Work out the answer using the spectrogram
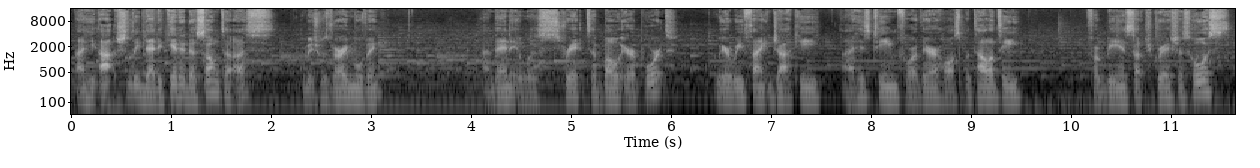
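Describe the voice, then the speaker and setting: Speaking at a moderate pace in a steady, fairly low voice, a thirty-something travel vlogger from Barbados describes his journeys casually in his Bajan accent. The clip mixes relaxed travel narration with interview answers, and music runs in the background.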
